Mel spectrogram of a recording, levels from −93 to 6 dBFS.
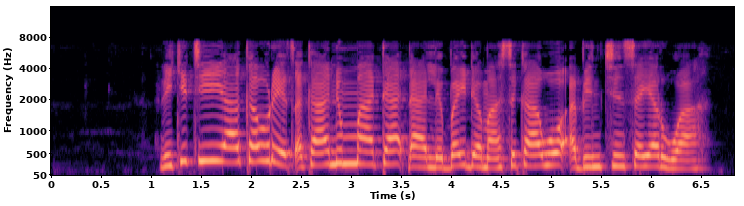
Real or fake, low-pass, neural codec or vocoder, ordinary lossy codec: real; 7.2 kHz; none; none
